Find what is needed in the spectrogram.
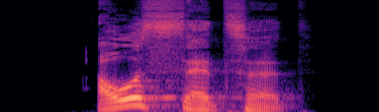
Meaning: second-person plural dependent subjunctive I of aussetzen
- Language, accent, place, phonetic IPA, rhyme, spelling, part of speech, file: German, Germany, Berlin, [ˈaʊ̯sˌzɛt͡sət], -aʊ̯szɛt͡sət, aussetzet, verb, De-aussetzet.ogg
